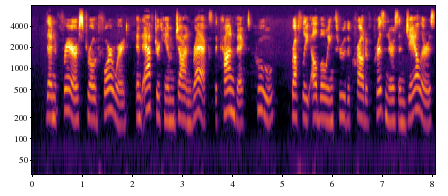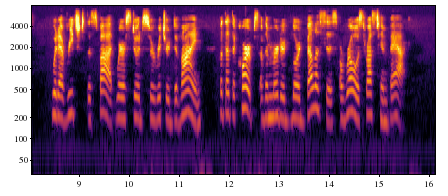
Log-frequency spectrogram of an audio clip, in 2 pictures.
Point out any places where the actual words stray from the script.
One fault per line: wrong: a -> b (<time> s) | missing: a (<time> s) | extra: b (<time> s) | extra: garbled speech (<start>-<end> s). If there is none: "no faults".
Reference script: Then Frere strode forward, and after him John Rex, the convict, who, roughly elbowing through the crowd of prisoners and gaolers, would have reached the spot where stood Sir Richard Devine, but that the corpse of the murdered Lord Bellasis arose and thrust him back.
missing: and (14.7 s)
